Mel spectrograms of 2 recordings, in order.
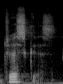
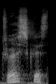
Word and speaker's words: Dricus: i thought to myself how do you get my name driskus like i can understand this like to pronounce it is harder for the american people but driscus there's no s and then we i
